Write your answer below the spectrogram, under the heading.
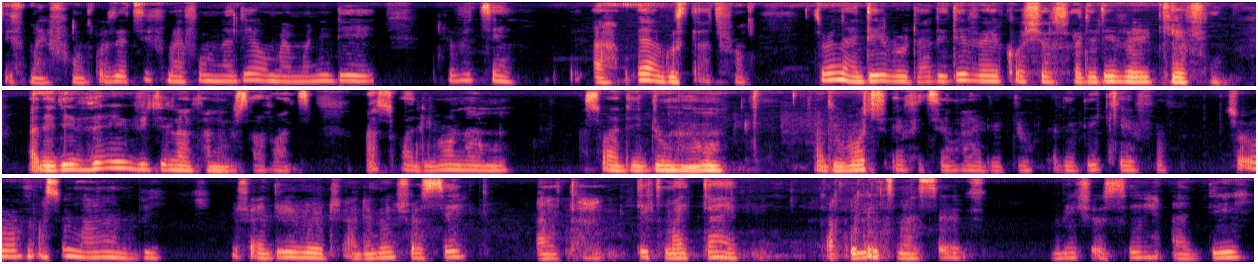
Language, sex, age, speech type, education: Nigerian Pidgin, female, 46-60, spontaneous, tertiary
